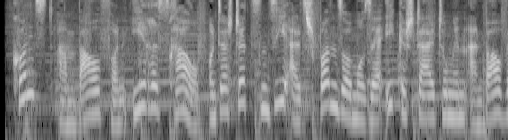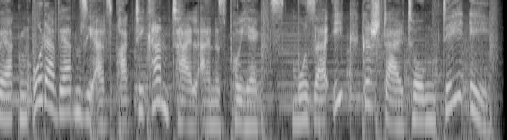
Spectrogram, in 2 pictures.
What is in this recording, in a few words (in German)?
Funkspot; IR Mosaiken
